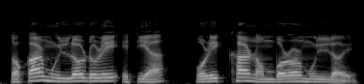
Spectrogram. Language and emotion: Assamese, neutral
